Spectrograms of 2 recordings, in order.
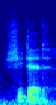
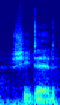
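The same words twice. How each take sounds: The two takes are said the same way.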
